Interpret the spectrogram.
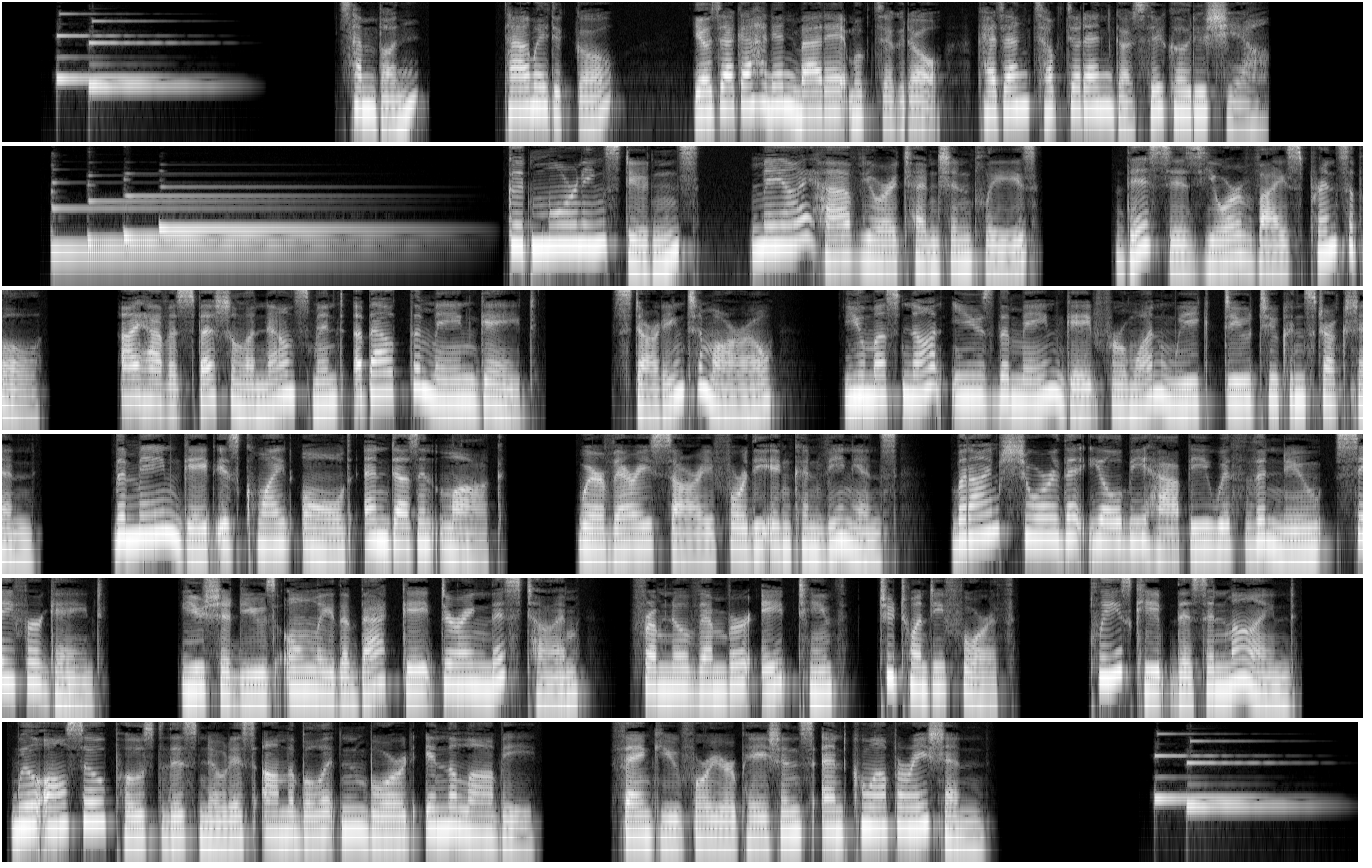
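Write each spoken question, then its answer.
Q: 다음을 듣고 여자가 하는 말의 목적으로 가장 적절한 것을 고르시오.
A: 공사로 인해 일주일간 정문 사용이 금지됨을 알리려고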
